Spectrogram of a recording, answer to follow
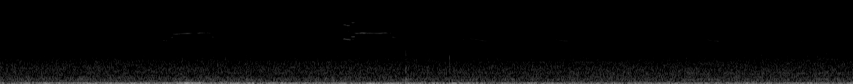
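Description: A low, uneven outdoor rumble, with a small bird calling over it: a couple of short high chirps early on, then a run of short falling calls repeated evenly, a little more than once a second, through the second half.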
